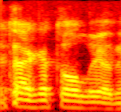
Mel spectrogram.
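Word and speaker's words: Tartaglione: Tagatolian? How do you say that? – Yeah, Tagatolian, yeah.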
